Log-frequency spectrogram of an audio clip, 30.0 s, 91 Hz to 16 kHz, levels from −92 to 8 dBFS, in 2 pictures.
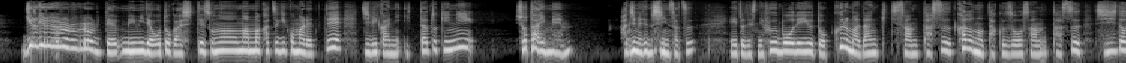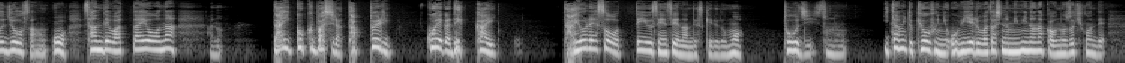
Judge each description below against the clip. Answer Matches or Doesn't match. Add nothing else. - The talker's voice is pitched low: Doesn't match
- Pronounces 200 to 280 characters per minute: Doesn't match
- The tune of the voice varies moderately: Matches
